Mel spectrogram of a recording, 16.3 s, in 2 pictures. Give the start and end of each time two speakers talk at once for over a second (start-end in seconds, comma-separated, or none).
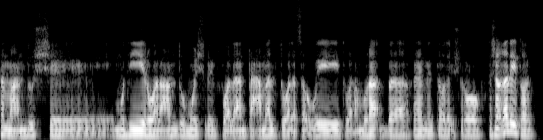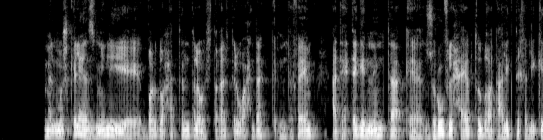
none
